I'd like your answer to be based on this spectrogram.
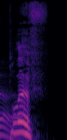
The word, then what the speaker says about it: spliff: Apparently, it's not pronounced spleef. – Spleef. – It's spliff.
